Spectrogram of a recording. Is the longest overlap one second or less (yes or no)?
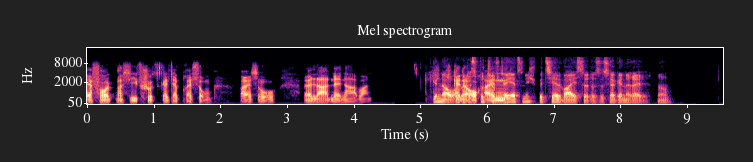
no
